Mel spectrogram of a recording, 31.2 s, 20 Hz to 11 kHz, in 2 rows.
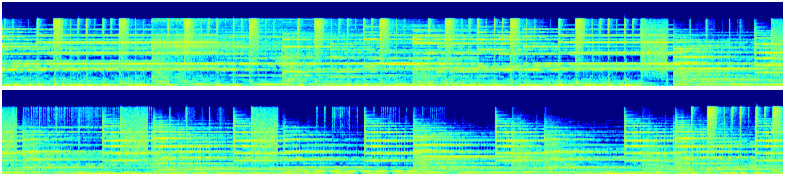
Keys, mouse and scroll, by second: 0.4 click, 1.1 click, 2.8 click, 3.8 click, 4.3 click, 4.4 click, 4.8 scroll down 2, 5.0 click, 5.9 right click, 6.3 scroll down 2, 9.5 click, 10.7 scroll down 1, 12.0 scroll down 1, 13.1 scroll up 1, 14.5 click, 15.5 scroll down 1, 16.3 click, 17.5 click, 24.4 click, 25.1 click, 25.9 click, 27.9 click, 30.9 scroll up 2.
